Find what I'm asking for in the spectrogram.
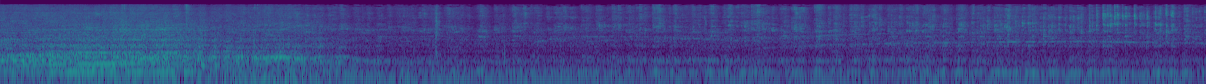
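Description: vehicle, motorcycle engine starting up

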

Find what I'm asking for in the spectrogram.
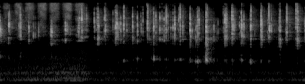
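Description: household object, dice being rolled

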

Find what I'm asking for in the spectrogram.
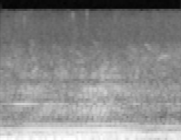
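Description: vehicle, airplane flying overhead

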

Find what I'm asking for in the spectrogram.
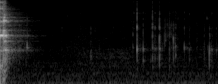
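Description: household object, glasses clinking

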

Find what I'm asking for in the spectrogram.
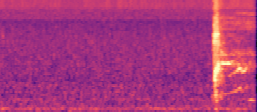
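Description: animal, cat meowing

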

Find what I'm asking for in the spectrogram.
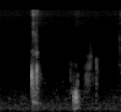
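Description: food or drink, sipping hot tea

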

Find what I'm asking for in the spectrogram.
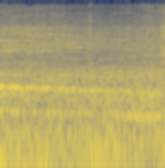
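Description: vehicle, fire truck siren passing

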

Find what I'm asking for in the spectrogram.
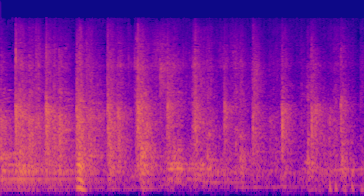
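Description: crowd, audience clapping

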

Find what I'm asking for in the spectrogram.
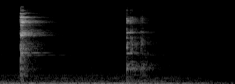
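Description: household object, wine glasses clinking

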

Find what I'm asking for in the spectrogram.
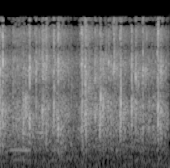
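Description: crowd, audience clapping and applauding

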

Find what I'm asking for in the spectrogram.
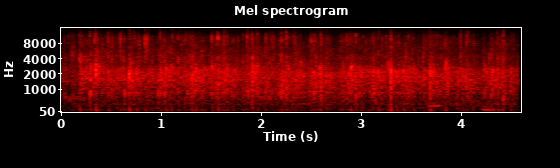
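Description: crowd, audience applause

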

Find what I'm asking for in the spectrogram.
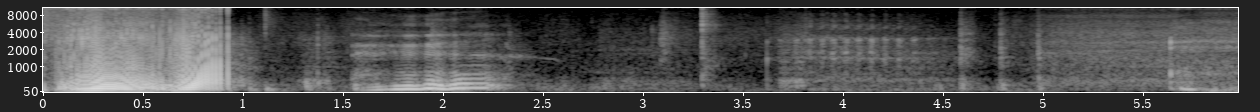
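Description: human body sound, farting sounds

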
